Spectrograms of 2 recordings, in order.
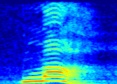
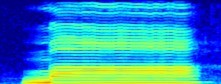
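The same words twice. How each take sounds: First: The pitch drops sharply from high to low. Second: The pitch stays high and level. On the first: "오 도에서 일 도로 딱 떨어져요" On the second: "솔에서 솔로 가는 거예요"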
